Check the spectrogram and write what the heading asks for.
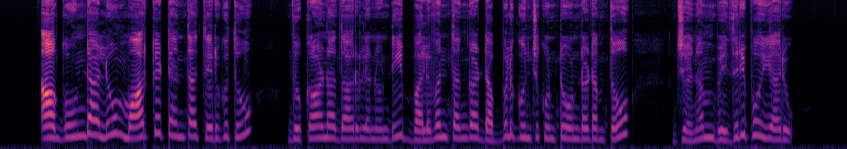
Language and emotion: Telugu, fearful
